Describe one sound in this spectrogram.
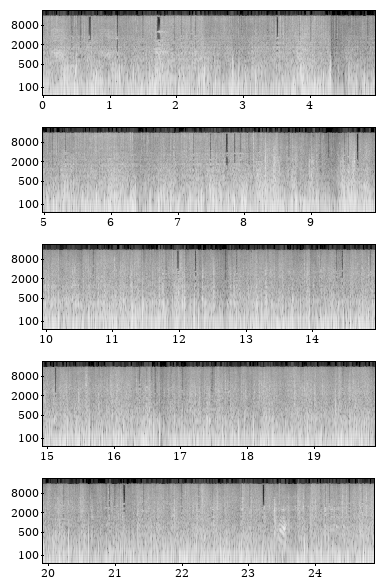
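Wind rushes and buffets past a film-covered cockpit in flight.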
